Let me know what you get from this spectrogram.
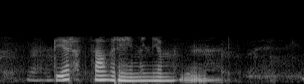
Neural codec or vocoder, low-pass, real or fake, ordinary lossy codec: codec, 16 kHz, 0.8 kbps, ZipCodec; 3.6 kHz; fake; MP3, 32 kbps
